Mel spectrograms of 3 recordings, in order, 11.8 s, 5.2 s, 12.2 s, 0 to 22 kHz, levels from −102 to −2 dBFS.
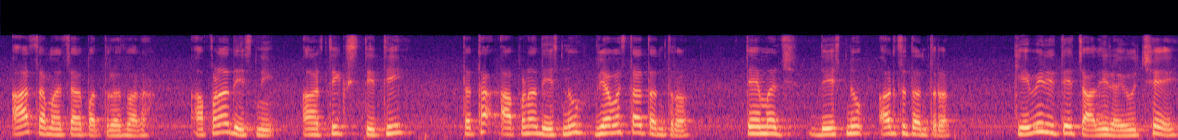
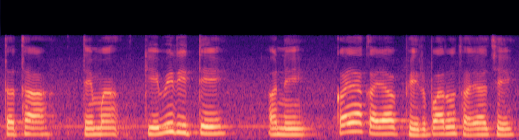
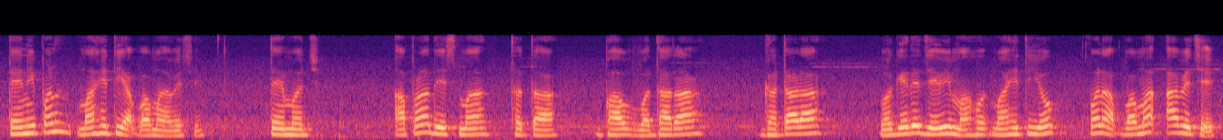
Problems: background sounds at intervals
